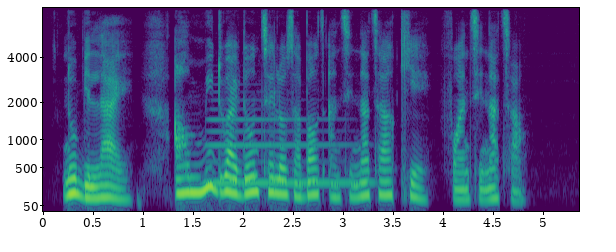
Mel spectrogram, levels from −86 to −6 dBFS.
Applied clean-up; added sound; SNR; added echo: none; Wind instrument, woodwind instrument; 12 dB; none.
